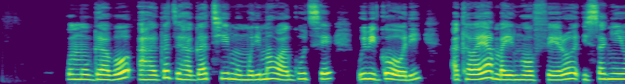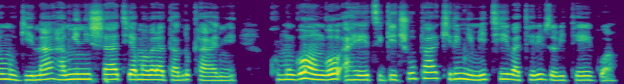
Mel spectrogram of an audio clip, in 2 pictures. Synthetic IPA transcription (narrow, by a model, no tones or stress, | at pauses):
umuɡaβo̞aɦaɡaze̞ɦaɡatʰimumuɾimawaɡut͡se̞ | wiβiɡo̞ːɾi | akaβajaːmbajiŋ̥ho̞fe̞ɾo̞ʔisaŋ̥ijumuɡinaɦamŋe̞niʃaːtʰijamaβaɾataːndukʰaɲe̞ | kʰumuɡo̞ːŋɡo̞ʔaɦe̞t͡siɡit͡ʃupakʰiɾimŋimitʰiβatʰe̞ːɾivjo̞βitʰe̞ːɡwa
